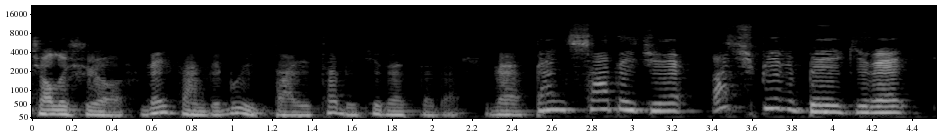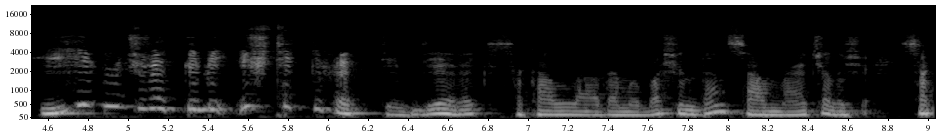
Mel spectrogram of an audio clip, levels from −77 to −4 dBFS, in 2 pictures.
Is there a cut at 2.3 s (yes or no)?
no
